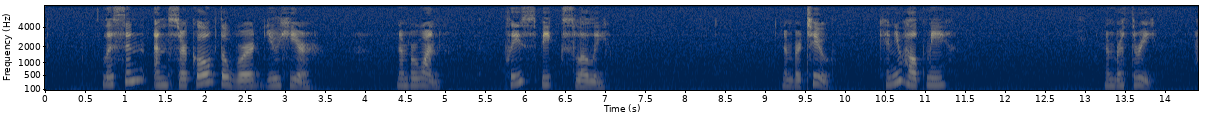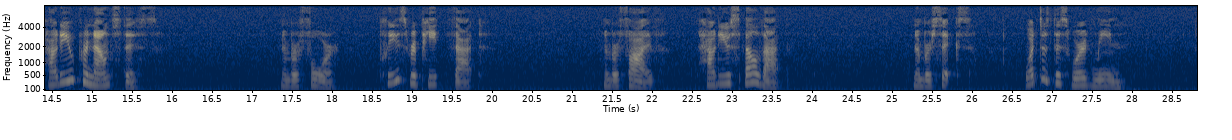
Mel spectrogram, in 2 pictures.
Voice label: Classroom English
